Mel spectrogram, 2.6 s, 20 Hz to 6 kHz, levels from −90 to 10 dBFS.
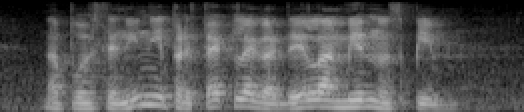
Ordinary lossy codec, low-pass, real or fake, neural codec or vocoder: none; 5.4 kHz; real; none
